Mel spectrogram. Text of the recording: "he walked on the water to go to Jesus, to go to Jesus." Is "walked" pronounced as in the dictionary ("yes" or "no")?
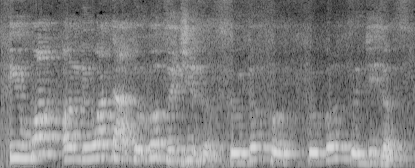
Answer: no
